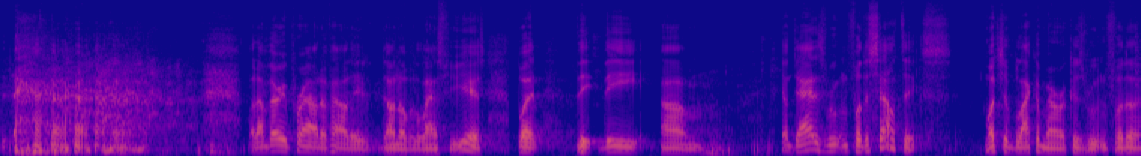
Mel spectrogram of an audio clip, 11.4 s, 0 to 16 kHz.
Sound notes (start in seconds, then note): 1.8 laughter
